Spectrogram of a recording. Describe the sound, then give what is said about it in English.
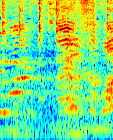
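A protest rally crowd in Victoria on Thursday, demanding government action on the drug crisis, shouting together: a loud, dense mass of raised voices with overlapping yells and chants sustained throughout the short stretch. “No punches were pulled on Thursday, whether it was at this Victoria rally.”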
